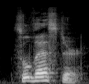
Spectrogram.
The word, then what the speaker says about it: Sylvester: 예, silver star이 아니고 발음이 원어민 쌤의 버전으로 들어보면 Sylvester. 완전 다르죠.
